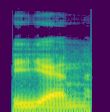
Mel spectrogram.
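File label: "igen", Scanian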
